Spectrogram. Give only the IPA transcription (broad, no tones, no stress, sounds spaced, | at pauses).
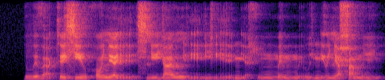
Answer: β ɪ ð a̰ k e sʲ e u̯ h ɔ lʲ a rʲ a̰ sʲ lʲ e j a lː ḭ rʲ ḛ j ḭ rʲ a̰ nʲ a̰ h ḭ mː e mː ḛ β ḭ nʲ ɤ u̯ lʲ a ħ a m i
